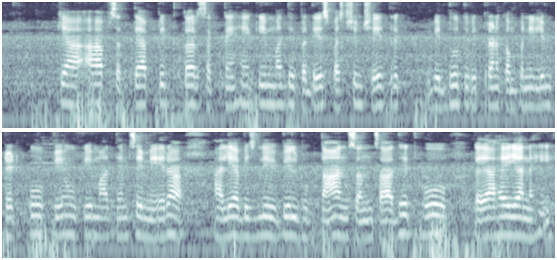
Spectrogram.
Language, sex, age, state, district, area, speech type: Hindi, female, 45-60, Uttar Pradesh, Sitapur, rural, read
